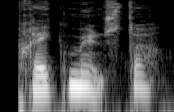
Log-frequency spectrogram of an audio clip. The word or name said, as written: prikmønster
